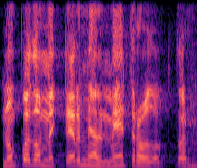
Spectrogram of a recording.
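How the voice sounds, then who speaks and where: A man's voice: sits high, fairly even intonation, moderate pace, sharp tone, big-room sound, voice pushed up. A man with a Mexican accent voicing a panicky claustrophobic person begging to be let out. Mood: panicked pleading. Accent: Mexican Spanish. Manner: pleading, breathless, rising into cries.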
